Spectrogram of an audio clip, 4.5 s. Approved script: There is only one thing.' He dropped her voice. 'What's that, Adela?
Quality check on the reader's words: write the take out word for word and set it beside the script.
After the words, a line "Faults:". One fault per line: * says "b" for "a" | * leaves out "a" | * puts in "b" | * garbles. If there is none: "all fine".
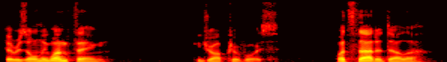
There is only one thing.' He dropped her voice. 'What's that, Adela?
Faults:
all fine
